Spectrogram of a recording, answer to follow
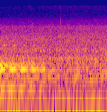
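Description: A pause in a man's sung recitation through a microphone. A held, pulsing tone dies away over the first second, leaving a steady background hiss until the singing picks up again.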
